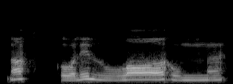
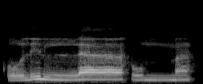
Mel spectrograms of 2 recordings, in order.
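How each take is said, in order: First: The l sound is heavy and full. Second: The l sound is light and thin. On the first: The speaker calls it wrong. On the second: The speaker calls it right.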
